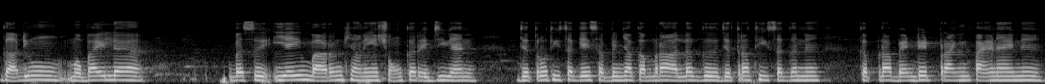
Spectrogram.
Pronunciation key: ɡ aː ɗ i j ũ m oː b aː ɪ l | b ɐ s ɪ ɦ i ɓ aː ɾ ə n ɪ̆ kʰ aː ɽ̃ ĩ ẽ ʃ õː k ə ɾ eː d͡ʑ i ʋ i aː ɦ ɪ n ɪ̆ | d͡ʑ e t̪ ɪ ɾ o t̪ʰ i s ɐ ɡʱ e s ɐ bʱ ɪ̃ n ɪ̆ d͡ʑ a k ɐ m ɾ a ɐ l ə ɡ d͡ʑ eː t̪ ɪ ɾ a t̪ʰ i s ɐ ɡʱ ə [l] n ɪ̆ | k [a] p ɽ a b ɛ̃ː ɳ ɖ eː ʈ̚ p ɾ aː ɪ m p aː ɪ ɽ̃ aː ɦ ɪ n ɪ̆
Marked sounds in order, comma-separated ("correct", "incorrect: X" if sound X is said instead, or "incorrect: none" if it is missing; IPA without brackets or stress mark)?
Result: incorrect: none, incorrect: ɐ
